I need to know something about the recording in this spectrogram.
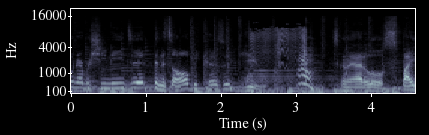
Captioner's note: kissing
